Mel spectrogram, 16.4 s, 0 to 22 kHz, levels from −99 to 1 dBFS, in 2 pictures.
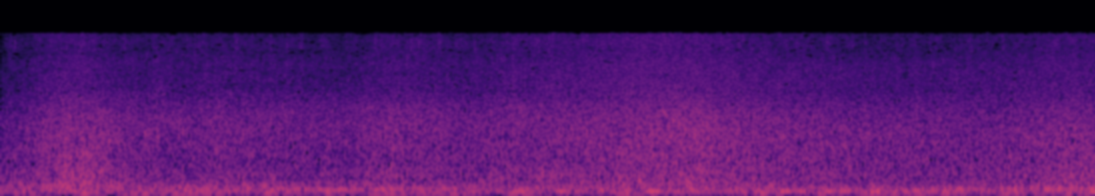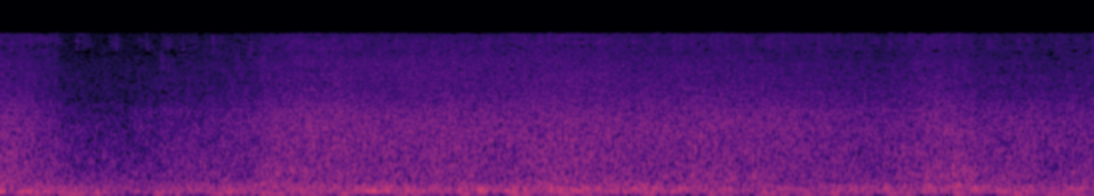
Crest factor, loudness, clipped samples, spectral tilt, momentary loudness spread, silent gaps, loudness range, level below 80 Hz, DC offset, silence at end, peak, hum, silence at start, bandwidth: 16 dB; -48 LUFS; under 0.1%; -4.5 dB/octave; 5 LU; none; 2 LU; -58 dBFS; under 0.1%; 0 s; -32 dBFS; none; 0 s; 11.5 kHz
